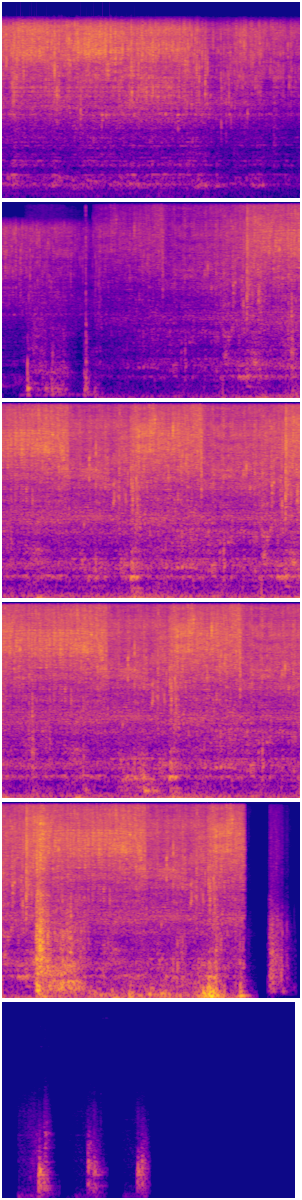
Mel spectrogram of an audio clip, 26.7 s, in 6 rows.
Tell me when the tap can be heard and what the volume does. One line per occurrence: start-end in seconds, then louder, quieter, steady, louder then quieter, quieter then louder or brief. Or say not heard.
0.0-21.6 quieter then louder.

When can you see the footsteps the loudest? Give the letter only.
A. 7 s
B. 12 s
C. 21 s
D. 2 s
C.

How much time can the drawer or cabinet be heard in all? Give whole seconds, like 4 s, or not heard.
3 s.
